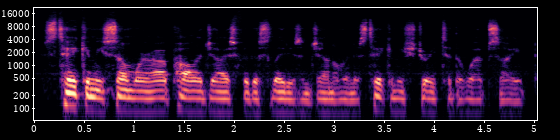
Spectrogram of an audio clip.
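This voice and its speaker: A man with a deep, husky voice talks through a bill in casual opinion commentary. He is emphatic and animated, and keeps circling back to reread and repeat key phrases. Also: quick pace.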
